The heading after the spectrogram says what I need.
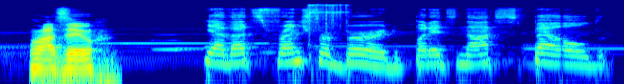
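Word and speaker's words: oiseau: Wazoo. Wazoo. Yeah, that's French for bird, but it's not spelled in any way that makes sense. Every single letter is pronounced wrong.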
